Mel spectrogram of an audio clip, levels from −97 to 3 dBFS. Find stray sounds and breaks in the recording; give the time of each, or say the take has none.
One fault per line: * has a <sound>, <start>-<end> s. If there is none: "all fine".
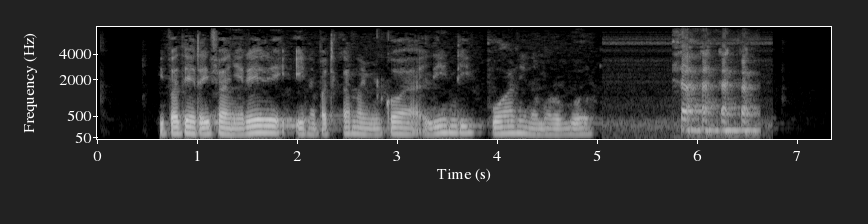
* has a laugh, 5.8-6.7 s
